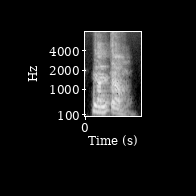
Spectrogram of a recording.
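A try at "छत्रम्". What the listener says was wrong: Chatram. Again, Mahaprana syllables are not very clear. Alpha Prana only is coming.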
